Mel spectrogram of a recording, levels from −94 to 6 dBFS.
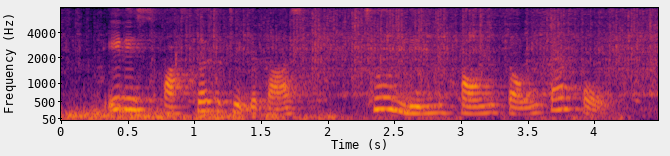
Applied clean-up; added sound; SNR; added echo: none; Engine; 7 dB; none.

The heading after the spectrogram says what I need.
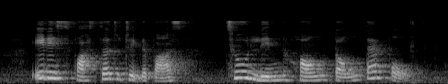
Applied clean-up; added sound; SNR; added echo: none; none; none; none.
